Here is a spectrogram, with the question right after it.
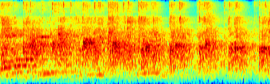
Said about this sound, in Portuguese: E as palmas que adorem e louvam ao Senhor Jesus nessa noite.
